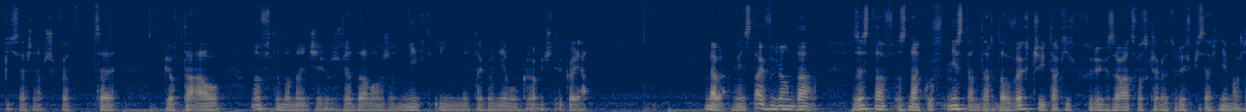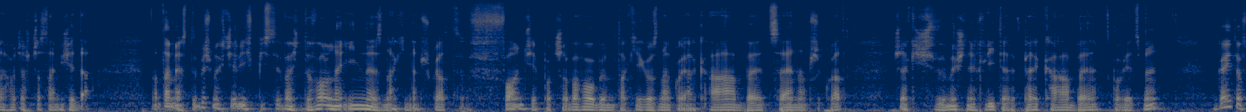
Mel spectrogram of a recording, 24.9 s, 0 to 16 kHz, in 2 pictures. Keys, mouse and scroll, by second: 1.2-1.7 typing, 2.5 Left, 2.6 Left, 2.9 Left, 3.1 Left, 3.3 Left, 3.4 Left, 3.5 Left, 3.9 Right, 4.2 shift+Up, 4.5 shift+Home, 4.9 Delete, 6.4 End, 6.9-7.3 BackSpace, 10.5 Tab, 12.1-16.0 middle drag, 16.4 a, 16.9 Tab, 18.0-20.1 middle drag, 18.5 a, 19.5 b, 19.9 c, 20.9-23.2 typing, 23.5 Tab.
